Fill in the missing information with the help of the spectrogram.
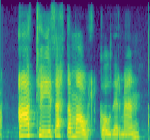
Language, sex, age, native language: Icelandic, female, 10, Icelandic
